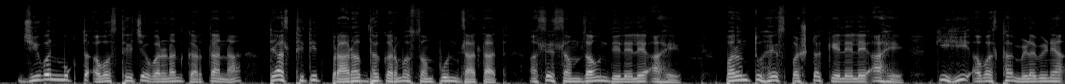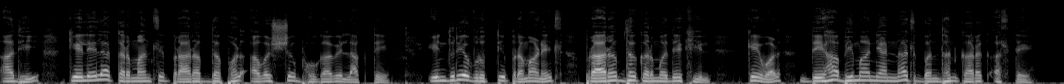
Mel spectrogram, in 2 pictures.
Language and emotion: Marathi, neutral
